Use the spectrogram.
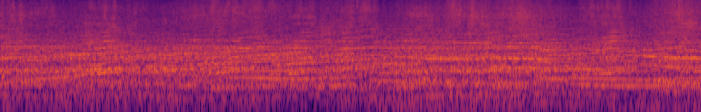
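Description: Race cars in a sim racing league event at Silverstone roar through a restart, a dense continuous engine drone with shifting pitches from several cars running close together, steady and loud throughout.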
